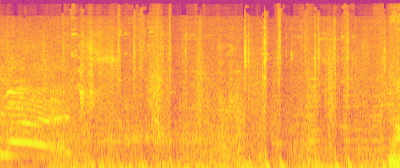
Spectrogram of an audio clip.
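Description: Horses galloping during a battle in Mount & Blade II: Bannerlord, fast rhythmic hoofbeats with a brief whinny at the start, continuous and fairly close.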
